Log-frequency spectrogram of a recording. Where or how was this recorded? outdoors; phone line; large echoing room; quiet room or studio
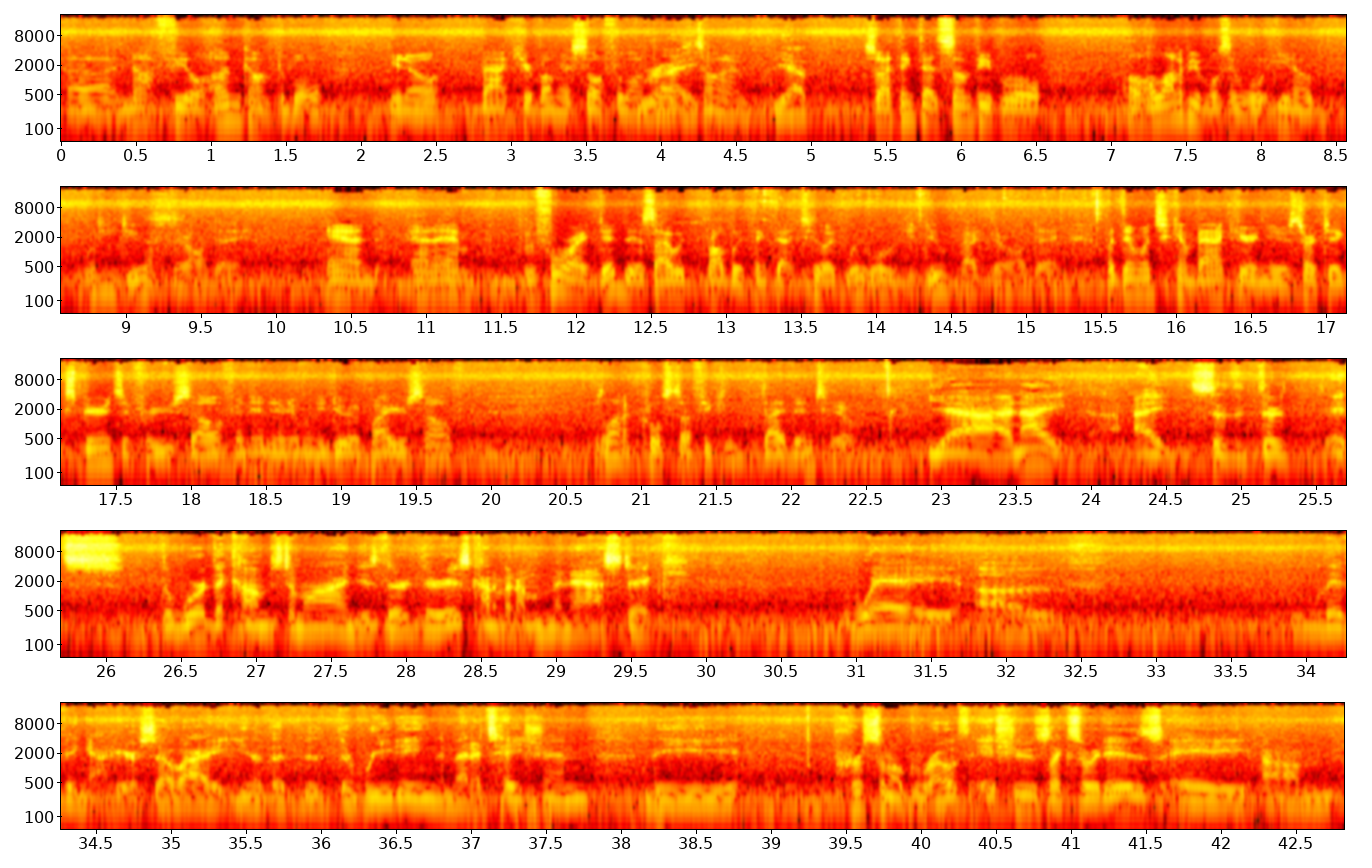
outdoors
